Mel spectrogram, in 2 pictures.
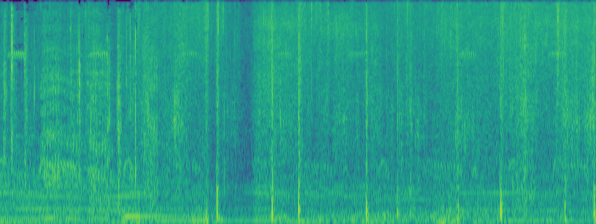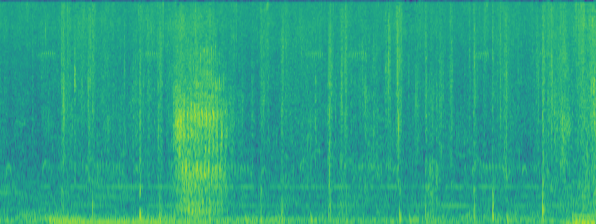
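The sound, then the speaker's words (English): A herd of zebras in the Kalahari sets off on migration in the dry season, trotting over dry ground, hooves thudding in an uneven rhythm, while one animal lets out a loud, rising bray-like whinny near the middle; no one speaks. “For these zebra, it's time to leave.”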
